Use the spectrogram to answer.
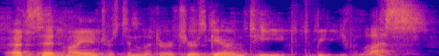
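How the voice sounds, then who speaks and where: A man hosting a let's play, reading the game's text aloud in an expressive way. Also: medium pitch, fast talker. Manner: expressive, often laughing between lines.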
